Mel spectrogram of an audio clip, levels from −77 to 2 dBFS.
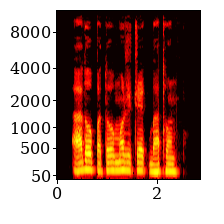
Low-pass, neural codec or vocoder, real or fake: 10.8 kHz; none; real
